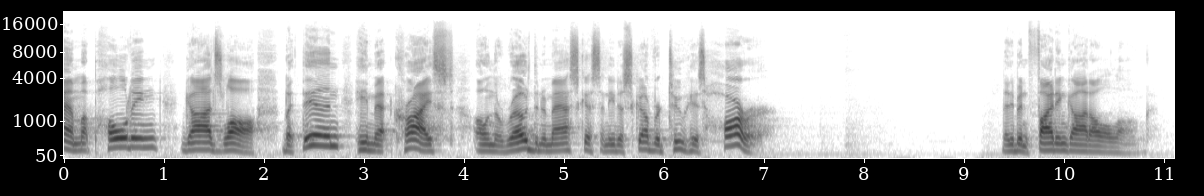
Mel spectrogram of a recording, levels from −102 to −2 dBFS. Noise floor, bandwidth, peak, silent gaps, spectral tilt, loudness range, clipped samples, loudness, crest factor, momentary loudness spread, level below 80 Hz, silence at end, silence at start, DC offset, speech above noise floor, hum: under -90 dBFS; 14.5 kHz; -18 dBFS; none; -5.5 dB/octave; 6 LU; under 0.1%; -35 LUFS; 20 dB; 14 LU; -84 dBFS; 0.4 s; 0 s; under 0.1%; over 55 dB; none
